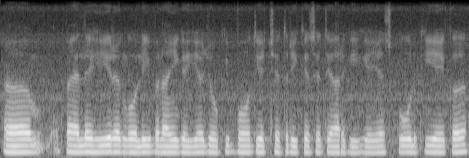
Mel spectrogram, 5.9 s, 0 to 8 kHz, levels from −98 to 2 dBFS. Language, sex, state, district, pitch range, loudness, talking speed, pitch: Hindi, male, Chandigarh, Chandigarh, 120-125 Hz, -14 LUFS, 215 wpm, 120 Hz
